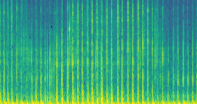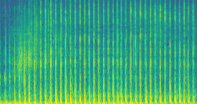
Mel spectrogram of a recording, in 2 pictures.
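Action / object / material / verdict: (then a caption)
tap / rubber stress ball filled with gel beads / rubber / none. A small translucent blue squishy stress ball, likely a rubber skin filled with gel beads, is held in one hand while fingertips and nails tap it rapidly. The result is a fast, steady stream of short, dull, low thumps with very little high-end brightness and almost no ring after each tap.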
